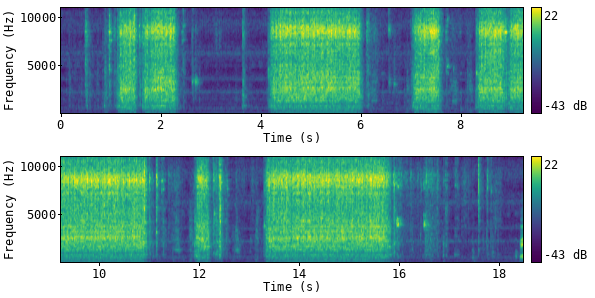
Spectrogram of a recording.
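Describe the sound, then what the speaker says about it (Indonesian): A sewing machine stitches a bag in several loud bursts of rapid needle clatter, separated by short pauses of handling and quiet. "Kita jahit dulu."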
